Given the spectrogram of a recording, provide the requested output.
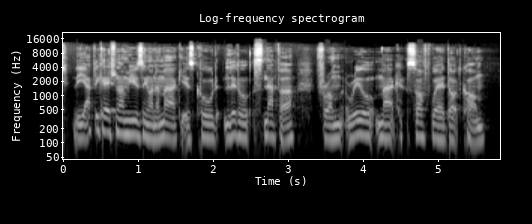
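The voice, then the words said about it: British accent. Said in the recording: “all the way over from the UK ... I love the accent.”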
